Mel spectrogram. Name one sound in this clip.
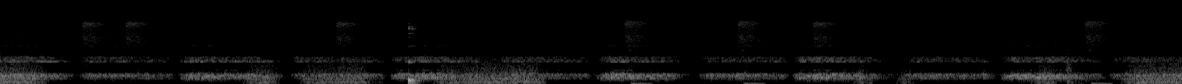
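A man talks calmly and close through a microphone.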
